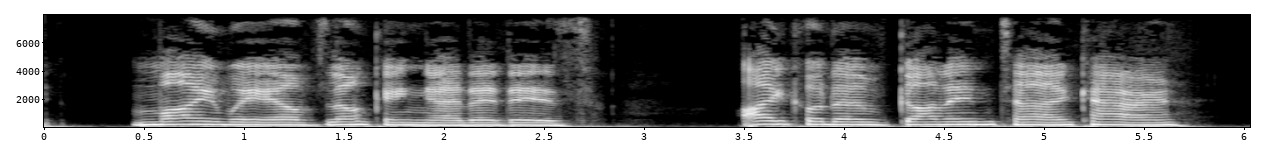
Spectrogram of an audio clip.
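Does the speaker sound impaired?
Yes: motor neurone disease; very limited hand use, hands worst affected, difficulty eating, walking limited but still tries.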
